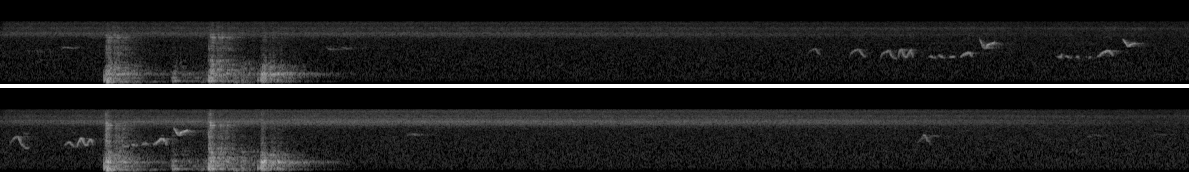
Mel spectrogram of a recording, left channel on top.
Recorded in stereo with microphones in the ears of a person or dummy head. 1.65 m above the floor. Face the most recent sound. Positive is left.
turn(degrees=-55)  # may be behind; listen again after turning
